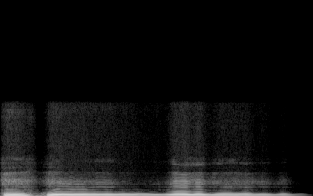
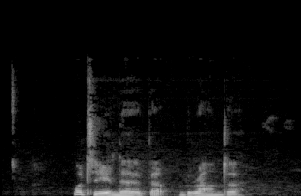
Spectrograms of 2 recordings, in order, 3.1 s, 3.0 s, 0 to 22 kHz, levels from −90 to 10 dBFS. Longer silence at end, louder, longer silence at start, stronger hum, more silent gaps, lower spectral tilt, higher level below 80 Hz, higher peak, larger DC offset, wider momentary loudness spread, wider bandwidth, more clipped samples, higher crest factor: second, 0.2 s vs 0.6 s; first, -18 LUFS vs -22 LUFS; second, 0 s vs 0.75 s; neither; neither; first, -11 dB/octave vs -6 dB/octave; first, -40 dBFS vs -62 dBFS; about the same, -4 dBFS vs -6 dBFS; neither; first, 12 LU vs 9 LU; second, 2.8 kHz vs 14 kHz; neither; second, 12 dB vs 18 dB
